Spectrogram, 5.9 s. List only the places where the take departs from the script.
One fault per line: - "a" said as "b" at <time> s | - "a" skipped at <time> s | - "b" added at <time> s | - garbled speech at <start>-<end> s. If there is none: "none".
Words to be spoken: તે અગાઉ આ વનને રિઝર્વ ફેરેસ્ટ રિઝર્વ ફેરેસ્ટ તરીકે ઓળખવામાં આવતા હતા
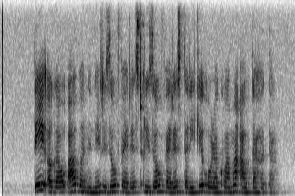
none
